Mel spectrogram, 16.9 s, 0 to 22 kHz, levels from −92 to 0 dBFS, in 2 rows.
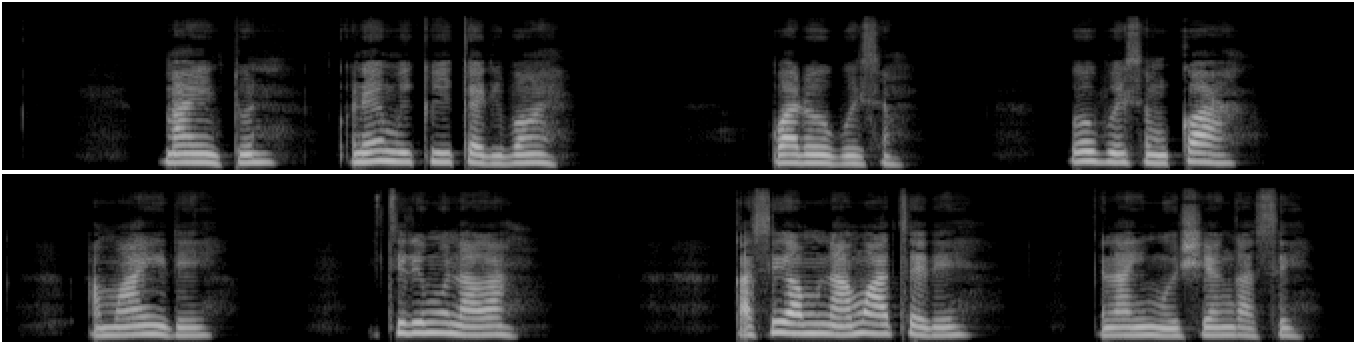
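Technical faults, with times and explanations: Throughout, HE-AAC compression: s sounds and upper treble are plainly gritty and metallic, with high harmonics out of line with those below, likely from spectral band replication copying lower bands upward. Unlike a dull low-passed codec, brightness extends to 20.4 kHz, which fits about 24 kbps.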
